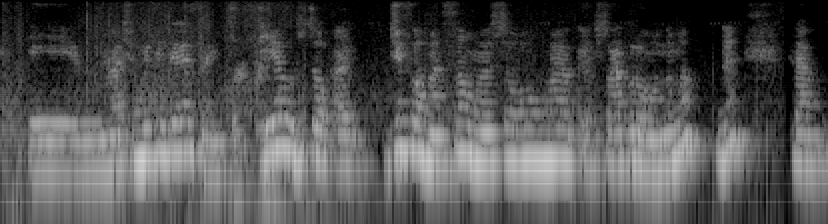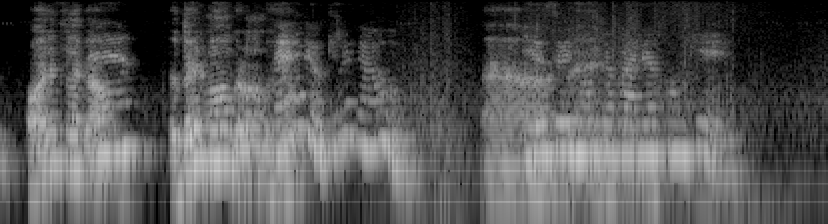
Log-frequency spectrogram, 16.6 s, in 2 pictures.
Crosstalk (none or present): present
